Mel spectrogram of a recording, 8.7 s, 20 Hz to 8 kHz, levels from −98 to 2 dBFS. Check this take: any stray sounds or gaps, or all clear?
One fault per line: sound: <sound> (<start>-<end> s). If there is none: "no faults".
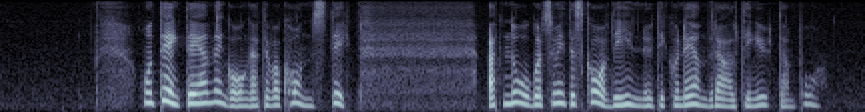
no faults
